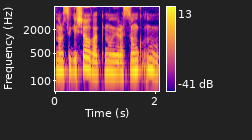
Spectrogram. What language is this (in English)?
Lithuanian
